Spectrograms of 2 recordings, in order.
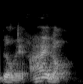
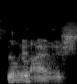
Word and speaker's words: Billie Eilish: first heard her name, I thought my kids were mispronouncing Billy Idol. And I thought, you know, with the rebel yell and everything, I thought, come on, kids, it's Billy Idol. No, Dad, it's Billie Eilish.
